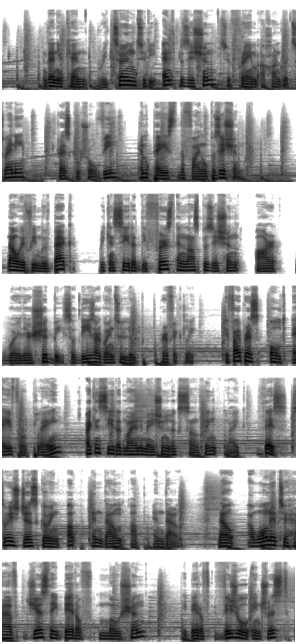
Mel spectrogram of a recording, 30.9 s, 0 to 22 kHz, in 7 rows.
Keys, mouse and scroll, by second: 0.1 ctrl+c, 3.2 click, 6.4 ctrl+v, 11.2 click, 12.9 click, 13.9 click, 20.2 alt+a, 27.0 click, 28.0 click.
